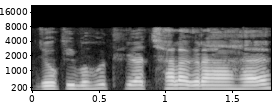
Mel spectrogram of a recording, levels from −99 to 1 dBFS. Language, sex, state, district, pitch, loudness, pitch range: Chhattisgarhi, male, Chhattisgarh, Balrampur, 165 Hz, -17 LUFS, 160-175 Hz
